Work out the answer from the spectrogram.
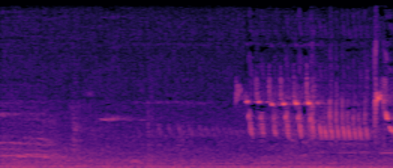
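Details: European goldfinch on the roof of a house: after a quiet start, a quick burst of high, thin, tinkling twitters and buzzy notes fills the second half, over steady low background hum.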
